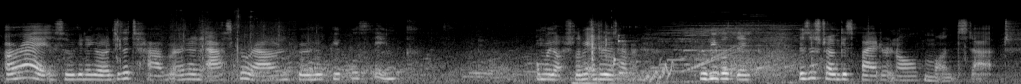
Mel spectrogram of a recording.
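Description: High-voiced woman doing gameplay commentary. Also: a little fast, muffled recording, noisy background. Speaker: gaming YouTuber. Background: game music.

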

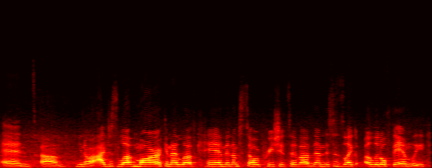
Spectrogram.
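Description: A young woman with a fairly high voice gives an earnest speech at a small outdoor gathering. She holds a microphone and speaks a little hesitantly. The sound is somewhat dull, with faint background noise. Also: little pitch movement, moderate pace. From born in Peru, grew up in the Washington DC area. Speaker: public relations director giving a speech. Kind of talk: personal testimonial speech at a small event. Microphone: handheld microphone, lapel mic also worn. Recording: muffled, noisy live PA recording.

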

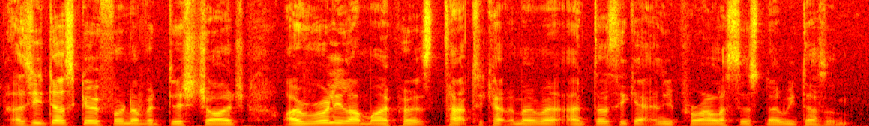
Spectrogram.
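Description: A man with a croaky voice commentating his own online battle, thinking aloud with frequent ums and self-corrections. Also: mid-range voice, fast talker, no room sound. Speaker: gaming commentator. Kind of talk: live battle commentary over gameplay.

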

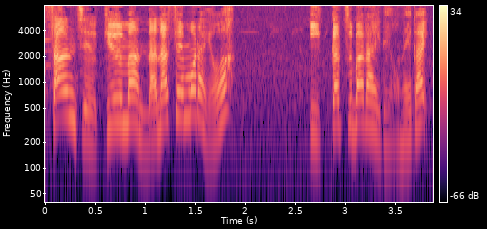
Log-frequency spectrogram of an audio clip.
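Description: A woman playing a shrewd, confident young female detective in a video game, brisk and teasing. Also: high-pitched, sing-song, sharp tone, full character voice. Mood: businesslike, teasing. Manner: brisk, self-assured. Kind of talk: video game dialogue acting.

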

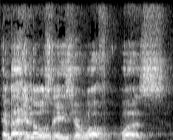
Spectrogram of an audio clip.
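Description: A middle-aged man preaching a sermon in a small chapel into a handheld microphone, emphatic and pausing often. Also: medium pitch, mellow. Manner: slow, emphatic preaching with pauses. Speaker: lay preacher. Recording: echoey room, camera at a distance.

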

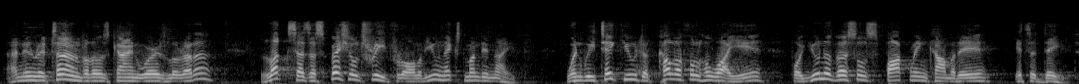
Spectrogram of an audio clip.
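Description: A man's voice: high voice, animated, normal speed, poor audio. A man hosting a 1940s radio drama broadcast in a polished, genial, scripted way. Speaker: radio show host and director. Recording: old radio broadcast with music.

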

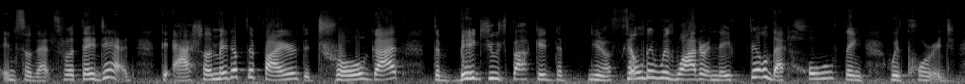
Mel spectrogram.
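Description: A woman storyteller telling a fairy tale aloud in an informal, conversational and animated way. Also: fairly high pitch, moderate pace, few pauses.

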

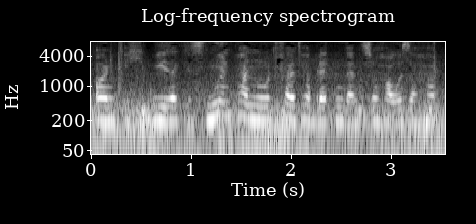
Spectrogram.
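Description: A woman's voice: mid-range voice, steady tone, brisk. A woman chatting casually and candidly to her viewers as she drives, in a rambling vlog style. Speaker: vlogger. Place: inside a car while driving. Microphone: camera mounted in front, at a distance. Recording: car cabin, loud driving noise, distant mic.

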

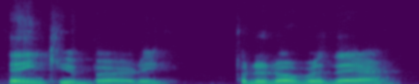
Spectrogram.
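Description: A man playing a courteous, troubled gentleman doctor with polite, formal speech in a radio play. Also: on the low side, normal speed, lightly acted. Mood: preoccupied.

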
